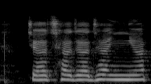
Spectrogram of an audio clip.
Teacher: च, छ, ज, झ, ञ तालु से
